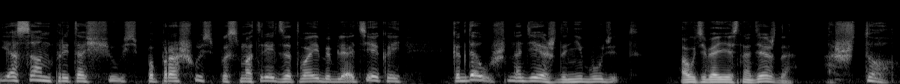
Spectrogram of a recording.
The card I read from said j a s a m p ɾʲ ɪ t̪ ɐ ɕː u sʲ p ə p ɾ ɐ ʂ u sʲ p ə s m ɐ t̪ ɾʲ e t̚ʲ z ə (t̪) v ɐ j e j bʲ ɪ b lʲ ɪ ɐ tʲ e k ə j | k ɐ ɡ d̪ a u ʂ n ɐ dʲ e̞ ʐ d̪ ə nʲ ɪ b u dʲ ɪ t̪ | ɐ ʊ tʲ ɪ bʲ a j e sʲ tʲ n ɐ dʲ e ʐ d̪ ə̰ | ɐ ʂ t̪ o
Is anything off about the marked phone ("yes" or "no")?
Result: no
